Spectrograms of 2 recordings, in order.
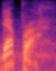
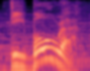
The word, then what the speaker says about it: Deborah: But in English, you pronounce Deborah. But the first time I see the word Deborah, I pronounce it Deborah because that's an O, but I didn't know that that's a silent O. So it's not Deborah.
